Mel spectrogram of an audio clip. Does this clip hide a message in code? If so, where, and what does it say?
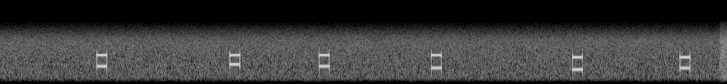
Yes: DTMF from 1.0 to 6.9 s, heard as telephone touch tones, dialled by hand, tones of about 100 ms, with a squelch burst at the end. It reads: 9 # 9 6 2 5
